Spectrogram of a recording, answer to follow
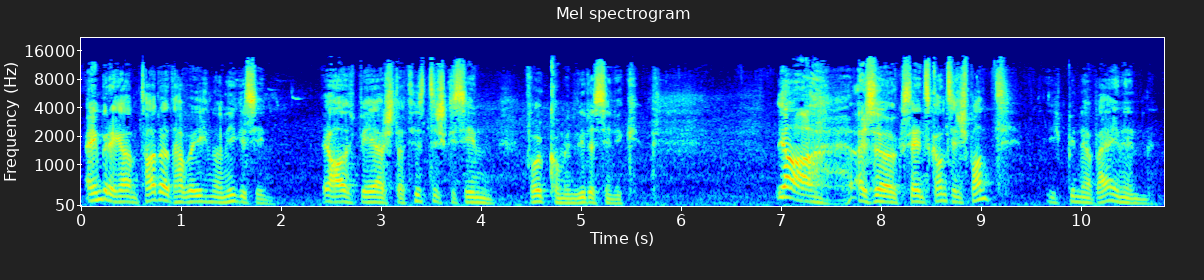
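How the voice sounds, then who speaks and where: Guy playing folksy bavarian cop, easygoing, bit self-important, mid pitch, faint noise behind. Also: expressive, moderate pace, lightly acted. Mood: reassuring, chatty. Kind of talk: television crime comedy acting.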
